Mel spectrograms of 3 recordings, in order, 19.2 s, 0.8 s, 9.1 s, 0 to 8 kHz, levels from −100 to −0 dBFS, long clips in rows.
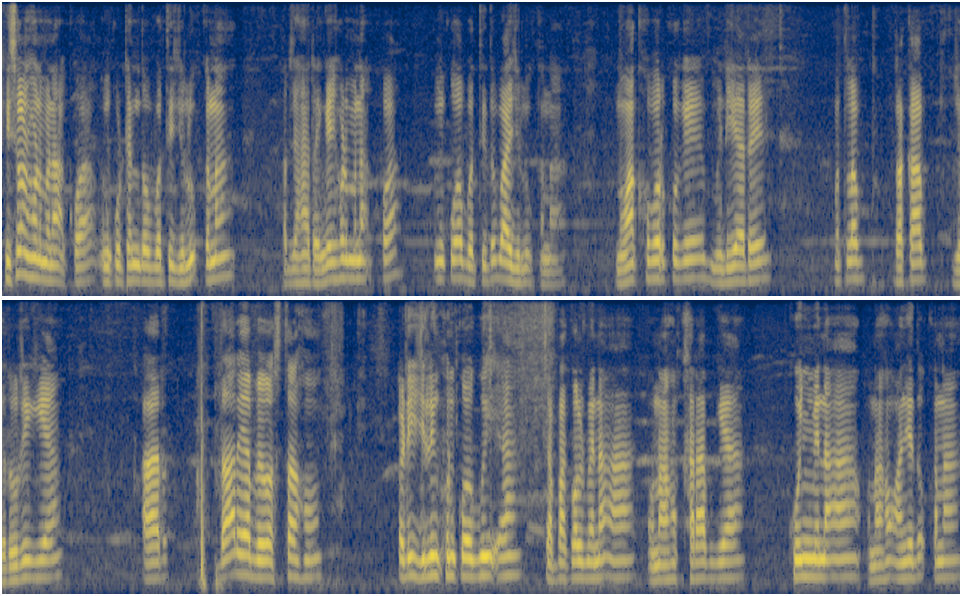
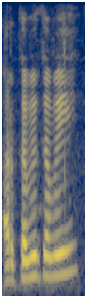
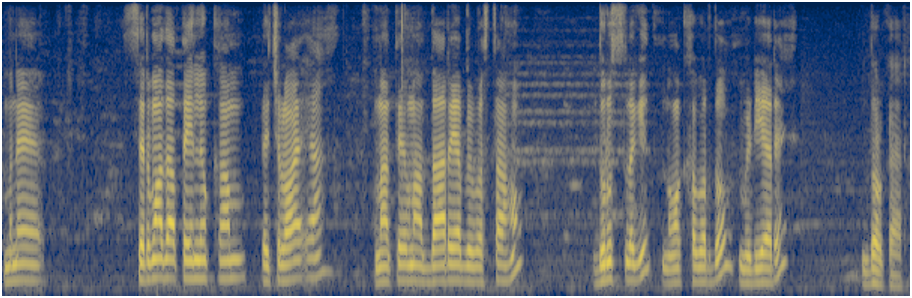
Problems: constant background noise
